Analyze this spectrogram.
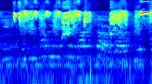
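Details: Blue-crowned hanging parrot used as a lure bird, said to call diligently day and night: high, thin chirping notes in short bursts, with a faint low tonal hum underneath.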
